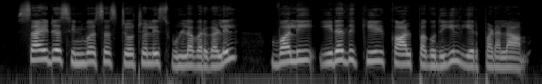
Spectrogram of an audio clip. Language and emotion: Tamil, neutral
